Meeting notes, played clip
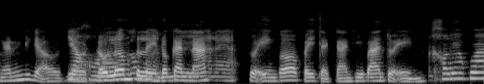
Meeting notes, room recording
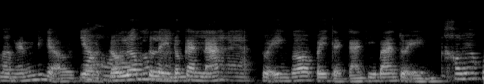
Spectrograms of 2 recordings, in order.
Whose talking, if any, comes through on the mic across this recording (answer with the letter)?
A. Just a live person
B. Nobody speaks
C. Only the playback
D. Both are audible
C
